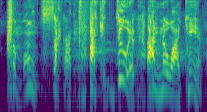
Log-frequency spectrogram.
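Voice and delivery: loud, fired-up self-talk; pumped up. Shown as a demonstration. Preacher pumping himself up while exercising. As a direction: psych yourself up like mid-workout. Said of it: "I get myself pumped up".

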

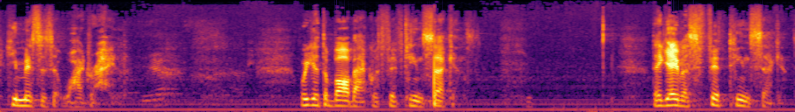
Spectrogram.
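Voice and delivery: low, soft storytelling; hushed suspense. Real, not acted. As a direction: hold the tension with quiet, low delivery. Suspense before the final fifteen seconds.

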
